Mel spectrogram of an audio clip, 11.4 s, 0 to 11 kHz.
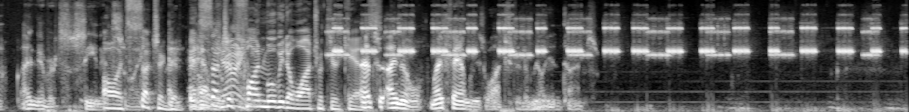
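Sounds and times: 
speech: 0.3s - 7.6s
cricket chirping: 4.1s - 11.3s.

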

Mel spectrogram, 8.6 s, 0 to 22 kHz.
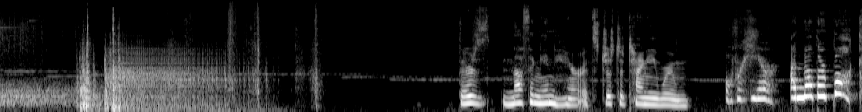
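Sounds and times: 
door scraping and creaking as it swings open: 0.7s - 3.0s
door thunks: 0.8s - 2.8s
speech: 4.6s - 8.6s.

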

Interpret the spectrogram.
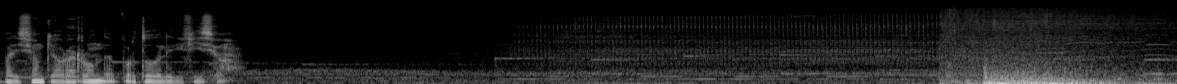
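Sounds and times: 
speech: 0.1s - 2.4s
deep thunder rumble: 9.4s - 11.7s
rain falling on a night street: 9.4s - 11.7s.

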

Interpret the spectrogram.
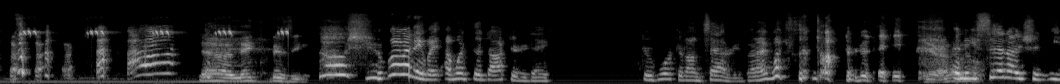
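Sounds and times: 
laughter: 0.0s - 2.6s
frogs croaking: 0.0s - 3.0s
faint steady hum: 0.0s - 10.5s
speech: 2.0s - 5.6s, 6.4s - 10.5s.

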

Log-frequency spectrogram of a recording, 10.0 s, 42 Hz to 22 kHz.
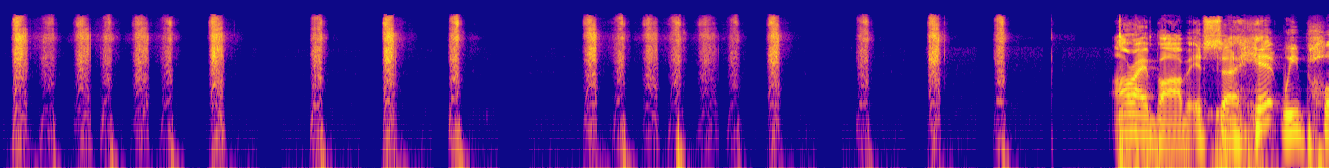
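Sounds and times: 
zipper on trousers yanked up and down rhythmically: 0.0s - 3.7s, 4.4s - 7.8s
speech: 8.4s - 9.9s.

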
